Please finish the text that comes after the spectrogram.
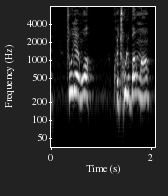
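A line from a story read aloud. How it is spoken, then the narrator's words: Shouting. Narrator (Chinese): 吴大师啊就朝旁边那屋就喊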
